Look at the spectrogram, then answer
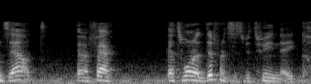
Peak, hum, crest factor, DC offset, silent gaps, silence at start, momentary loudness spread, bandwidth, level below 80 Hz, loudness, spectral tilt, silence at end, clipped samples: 0 dBFS; 60 Hz at -40 dBFS; 18 dB; under 0.1%; none; 0 s; 17 LU; 7.8 kHz; -38 dBFS; -20 LUFS; -7 dB/octave; 0 s; under 0.1%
